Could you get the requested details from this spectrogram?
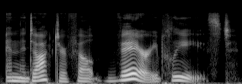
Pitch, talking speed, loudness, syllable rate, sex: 165 Hz, 150 wpm, -18 LUFS, 4.0 syllables/s, female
